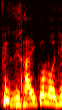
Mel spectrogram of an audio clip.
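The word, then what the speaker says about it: psychology: अगला बच्चों है साइकोलॉजी साइकोलॉजी में पी जो साइकोलॉजी पढ़ा जाएगा पी साइलेंट होती है साइकोलॉजी का मतलब होता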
